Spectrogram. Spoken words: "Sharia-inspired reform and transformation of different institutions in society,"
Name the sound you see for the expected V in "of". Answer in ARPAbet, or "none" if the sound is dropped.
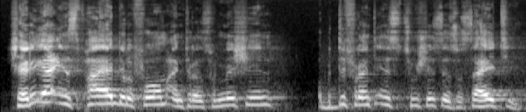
B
